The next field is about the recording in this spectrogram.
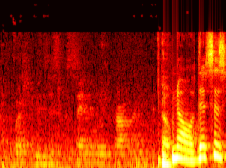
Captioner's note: murmurs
